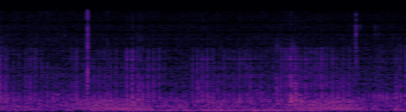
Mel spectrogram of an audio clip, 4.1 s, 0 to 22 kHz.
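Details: British Shorthair kittens, 3 weeks old, purr with a low, steady rumble, broken by soft clicks and rustles.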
